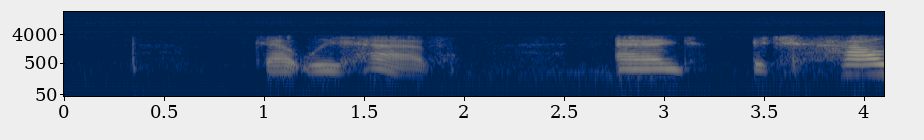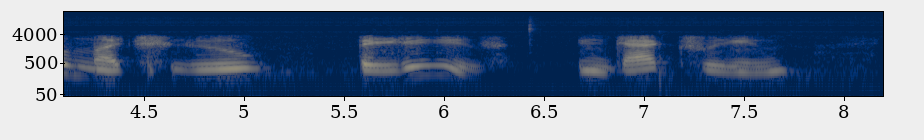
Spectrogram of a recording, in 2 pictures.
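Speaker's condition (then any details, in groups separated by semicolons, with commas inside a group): Tongue cancer; 3/4 tongue removed by dr. Oxford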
